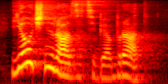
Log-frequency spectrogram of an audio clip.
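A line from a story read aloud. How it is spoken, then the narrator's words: Plain. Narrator (Russian): ответил христианин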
